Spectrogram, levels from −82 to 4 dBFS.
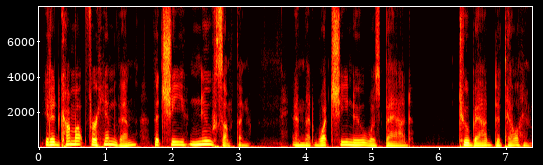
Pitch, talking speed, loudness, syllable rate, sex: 130 Hz, 180 wpm, -17 LUFS, 4.4 syllables/s, male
